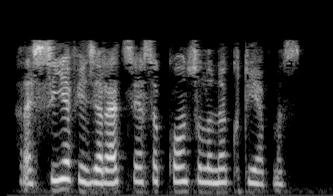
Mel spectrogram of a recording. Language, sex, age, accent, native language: Uzbek, female, 12-17, Navoiy, Uzbek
